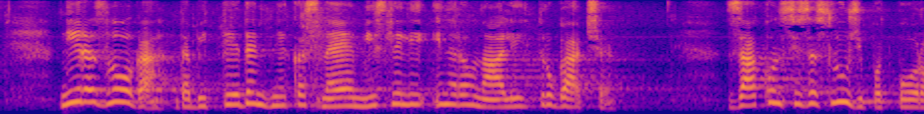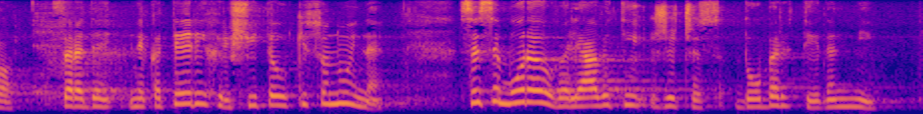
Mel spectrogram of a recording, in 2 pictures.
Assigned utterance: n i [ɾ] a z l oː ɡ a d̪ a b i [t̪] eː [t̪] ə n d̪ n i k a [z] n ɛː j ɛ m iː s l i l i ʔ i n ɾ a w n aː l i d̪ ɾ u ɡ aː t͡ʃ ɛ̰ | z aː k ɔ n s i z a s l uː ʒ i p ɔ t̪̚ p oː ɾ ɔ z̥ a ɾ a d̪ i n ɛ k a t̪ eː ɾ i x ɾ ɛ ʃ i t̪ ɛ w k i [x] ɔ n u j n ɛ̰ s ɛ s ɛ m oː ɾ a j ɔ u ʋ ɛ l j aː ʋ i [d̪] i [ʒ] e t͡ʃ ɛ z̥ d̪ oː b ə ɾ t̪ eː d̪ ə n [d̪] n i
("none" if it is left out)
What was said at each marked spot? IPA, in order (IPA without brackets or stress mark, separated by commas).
ɾ, t̪, d̪, s, s, t̪, ʒ, d̪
